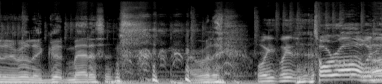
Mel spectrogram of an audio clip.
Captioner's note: laughing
